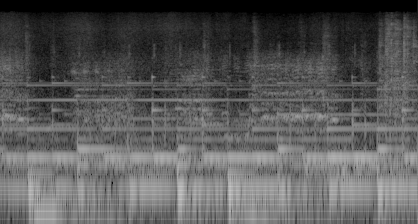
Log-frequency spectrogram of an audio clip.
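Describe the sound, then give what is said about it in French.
Several goats kept by goat farmers bleat in overlapping, wavering calls, one after another with no pause, steady, with no voices over them. “producteurs de chèvres, deux frères, qui sont raccordés à cette réserve.”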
